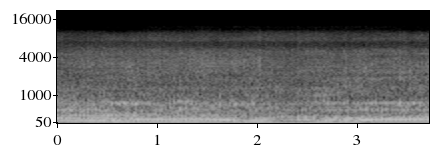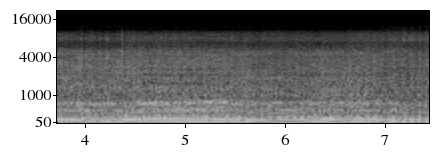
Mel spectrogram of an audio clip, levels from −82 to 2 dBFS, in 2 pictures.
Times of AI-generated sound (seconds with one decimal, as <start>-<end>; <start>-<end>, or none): 0.0-4.6; 5.2-7.4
